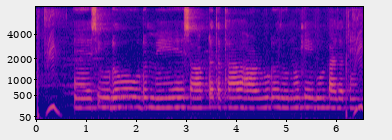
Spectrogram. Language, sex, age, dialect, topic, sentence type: Hindi, female, 25-30, Awadhi Bundeli, agriculture, statement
